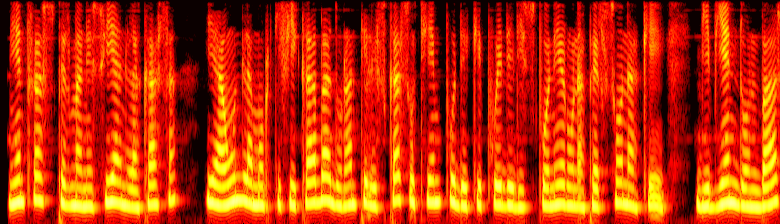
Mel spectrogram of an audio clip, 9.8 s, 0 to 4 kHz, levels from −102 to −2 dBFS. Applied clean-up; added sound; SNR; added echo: neural mask model DeepFilterNet 3.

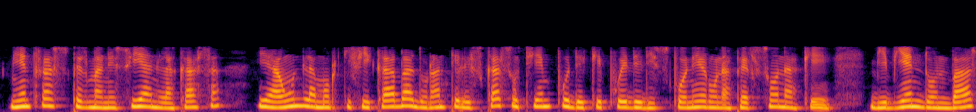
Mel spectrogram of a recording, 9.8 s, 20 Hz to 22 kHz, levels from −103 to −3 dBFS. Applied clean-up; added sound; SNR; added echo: neural mask model Resemble Enhance denoiser.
